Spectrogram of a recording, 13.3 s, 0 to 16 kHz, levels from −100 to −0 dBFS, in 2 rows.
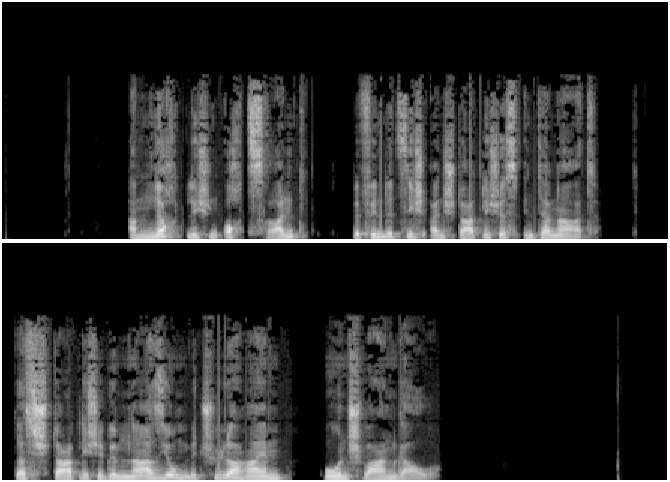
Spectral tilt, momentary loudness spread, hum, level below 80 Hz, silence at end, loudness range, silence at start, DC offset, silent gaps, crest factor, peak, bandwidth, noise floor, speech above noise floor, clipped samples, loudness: -4.5 dB/octave; 11 LU; none; -58 dBFS; 2.3 s; 5 LU; 1.25 s; under 0.1%; 6.66-6.76 s, 9.75-9.80 s; 20 dB; 0 dBFS; 11.5 kHz; under -90 dBFS; over 71 dB; under 0.1%; -19 LUFS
